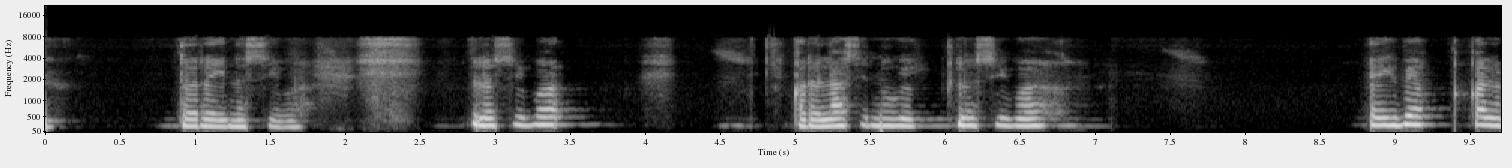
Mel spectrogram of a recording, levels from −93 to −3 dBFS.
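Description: From the start, the speech swells and sinks in level. The gain swings by about 20 dB. This is gain pumping. The likely cause is gain set far too high, with a fast limiter pulling it back down.

Throughout, the speech also has a breathy, grainy edge, and the upper band sounds hollow and noise-filled. This is Bluetooth LC3 compression, and the damage is plainly audible. Upper frequencies were likely zeroed and refilled with noise, which fits a bitrate near 32 kbps and 10 ms frames.

At 2.28 s and again at 5.56 s there is a brief noisy smear. Each is a lost LE Audio frame, about 10 ms long. The decoder reused the previous spectrum with scrambled signs, so the sound blurs into noise for a moment.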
